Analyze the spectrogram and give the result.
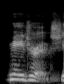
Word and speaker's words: Nadrich: Nadrich, yes.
